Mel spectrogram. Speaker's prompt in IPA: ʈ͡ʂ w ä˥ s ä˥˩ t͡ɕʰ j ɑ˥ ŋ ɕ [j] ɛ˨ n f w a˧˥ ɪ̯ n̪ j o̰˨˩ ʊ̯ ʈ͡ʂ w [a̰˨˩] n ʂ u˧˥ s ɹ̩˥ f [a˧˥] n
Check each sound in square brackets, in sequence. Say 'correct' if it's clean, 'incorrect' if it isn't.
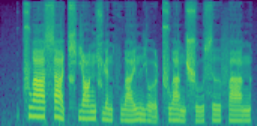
incorrect: ɥ, incorrect: a˥˩, incorrect: a˥

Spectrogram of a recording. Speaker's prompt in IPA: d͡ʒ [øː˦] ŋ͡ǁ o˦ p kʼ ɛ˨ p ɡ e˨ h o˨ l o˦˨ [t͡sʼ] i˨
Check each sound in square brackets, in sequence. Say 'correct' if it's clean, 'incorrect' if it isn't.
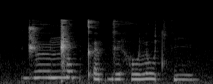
correct, correct

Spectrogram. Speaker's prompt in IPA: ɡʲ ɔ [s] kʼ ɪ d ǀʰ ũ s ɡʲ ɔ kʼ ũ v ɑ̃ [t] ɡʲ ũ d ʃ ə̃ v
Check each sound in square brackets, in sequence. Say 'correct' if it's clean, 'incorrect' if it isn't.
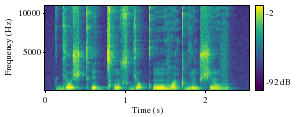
incorrect: ʃ, correct

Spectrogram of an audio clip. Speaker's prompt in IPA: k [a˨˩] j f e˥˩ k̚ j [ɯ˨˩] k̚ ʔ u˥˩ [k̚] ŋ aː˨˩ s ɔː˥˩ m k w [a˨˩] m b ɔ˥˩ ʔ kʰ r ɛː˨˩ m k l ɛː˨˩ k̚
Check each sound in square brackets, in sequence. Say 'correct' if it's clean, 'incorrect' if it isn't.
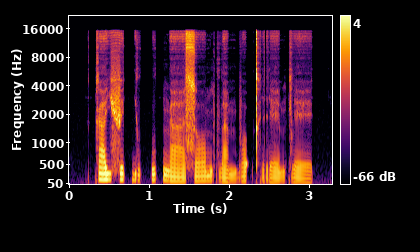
incorrect: a˥˩, incorrect: u˨˩, correct, incorrect: a˧

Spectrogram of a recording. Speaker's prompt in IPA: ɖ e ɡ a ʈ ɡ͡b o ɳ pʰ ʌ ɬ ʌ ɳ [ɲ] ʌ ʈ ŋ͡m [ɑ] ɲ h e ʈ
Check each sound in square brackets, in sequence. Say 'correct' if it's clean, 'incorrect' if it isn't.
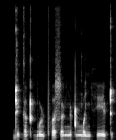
incorrect: ŋ, incorrect: ʌ

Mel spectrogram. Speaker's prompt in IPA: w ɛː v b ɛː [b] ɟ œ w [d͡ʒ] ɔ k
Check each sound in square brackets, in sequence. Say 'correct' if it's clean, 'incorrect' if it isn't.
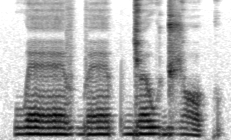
incorrect: p, correct

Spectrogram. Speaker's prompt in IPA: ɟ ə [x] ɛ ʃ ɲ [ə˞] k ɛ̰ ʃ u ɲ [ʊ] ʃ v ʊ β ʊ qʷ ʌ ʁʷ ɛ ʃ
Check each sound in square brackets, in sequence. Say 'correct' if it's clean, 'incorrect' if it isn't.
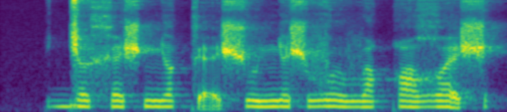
correct, incorrect: ʌ, incorrect: ə

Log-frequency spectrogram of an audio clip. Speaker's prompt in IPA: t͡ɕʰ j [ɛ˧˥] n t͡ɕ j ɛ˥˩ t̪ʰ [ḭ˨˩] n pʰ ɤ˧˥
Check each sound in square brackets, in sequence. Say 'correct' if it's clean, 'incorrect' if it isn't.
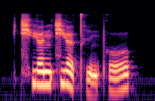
incorrect: ɛ˥, correct

